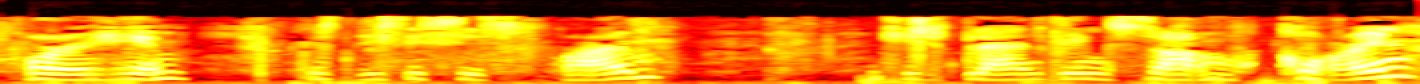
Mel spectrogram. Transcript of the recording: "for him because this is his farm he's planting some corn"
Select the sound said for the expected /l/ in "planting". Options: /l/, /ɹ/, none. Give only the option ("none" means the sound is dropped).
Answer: /l/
